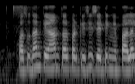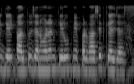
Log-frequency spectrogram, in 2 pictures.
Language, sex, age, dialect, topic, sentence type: Magahi, male, 18-24, Western, agriculture, statement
